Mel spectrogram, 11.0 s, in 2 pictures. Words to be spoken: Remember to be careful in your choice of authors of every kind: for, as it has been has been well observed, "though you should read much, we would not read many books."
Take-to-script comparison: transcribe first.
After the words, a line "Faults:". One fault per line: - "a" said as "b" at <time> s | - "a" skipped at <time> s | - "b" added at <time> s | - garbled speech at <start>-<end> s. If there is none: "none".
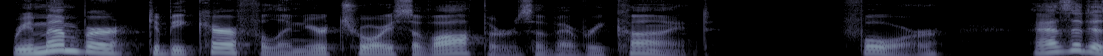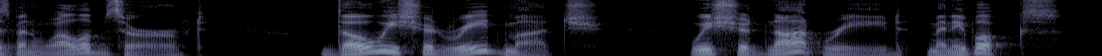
Remember to be careful in your choice of authors of every kind: for, as it has been well observed, "though we should read much, we should not read many books."
Faults:
- "has been" skipped at 5.7 s
- "you" said as "we" at 7.4 s
- "would" said as "should" at 9.1 s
